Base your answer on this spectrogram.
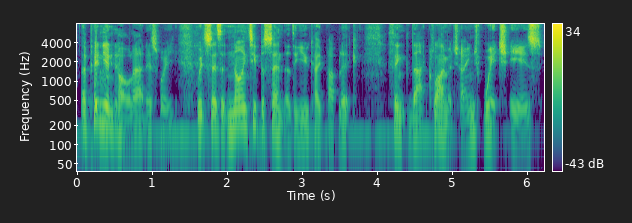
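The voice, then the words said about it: Speaker's own regional accent. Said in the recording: “It's my accent.”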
